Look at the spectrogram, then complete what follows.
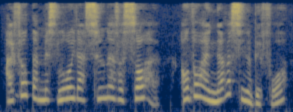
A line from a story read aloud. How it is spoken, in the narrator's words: said Sylvia dreamily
